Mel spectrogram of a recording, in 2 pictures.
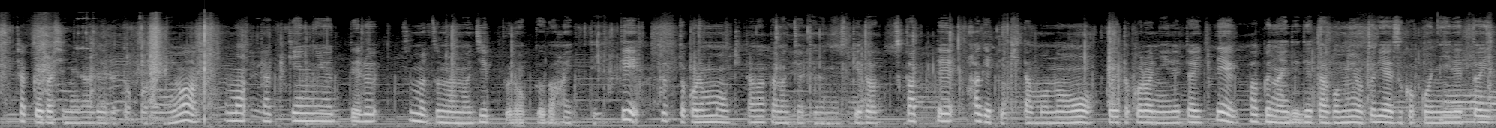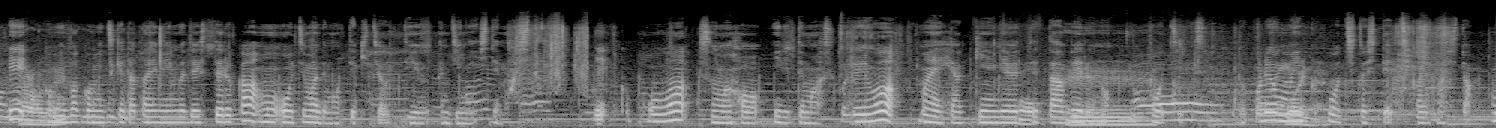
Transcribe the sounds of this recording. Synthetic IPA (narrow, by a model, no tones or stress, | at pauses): t͡ɕakːɯ̟ɡaɕime̞ɾaɾe̞ɾɯ̟t̪o̞ko̞ɾo̞ɲ̟iβasono̞kʲakʲːĩɲ̟ːijɯ̟t̪ːe̞ɾɯ̟ | sɨmɯ̟t͡sɨmɯno̞d͡ʑipːɯ̟ɾʔo̰kːɯ̟ɡa̰hait̪ːe̞it̪e̞t͡ɕo̞t̪ːo̞ko̞ɾe̞mo̞ːkʲi̥kanakɯ̟natt͡ɕ̚ːt͡ɕat̪ːeɾɯ̟̃nd̪e̞sɨ̥ke̞d̪o̞t͡sɨ̥kat̪ːe̞haɡe̞t̪e̞kʲi̥t̪amo̞no̞ːsojɯ̟t̪o̞ko̞ɾo̞ɲ̟iːɾe̞t̪oit̪e̞bakɯ̟naid̪e̞d̪e̞t̪aɡo̞mʲio̞t̪o̞ɾʲijazɨko̞ko̞ɲ̟iːɾe̞t̪o̞it̪e̞ɡ̥o̞mʲibako̞mʲit͡sɨ̥ke̞t̪at̪aimʲĩŋɡɯ̟d̪e̞sɨ̥t̪e̞ɾɯ̟kamo̞ːʔoɯt͡ɕimad̪e̞mo̞t̪ːe̞kʲi̥t͡ɕa̰ɯ̟̰t̪ːe̞jɯ̟ːkãɲ̟d͡ʑiɲ̟iɕi̥t̪e̞maɕi̥t̪ḁd̪̥e̞ko̞ko̞βasɨmaho̞iɾe̞t̪e̞masɨ̥ko̞ɾe̞βa | mae̞çakʲːĩnd̪e̞ɯt̪e̞t̪abe̞ɾɯ̟no̞̰ho̞ːt͡ɕid̪esɨ̥ked̪o̞̰ko̞ɾe̞o̞meikɯ̟ho̞ːt͡ɕi̥t̪o̞ɕi̥t̪e̞̰t͡sɨ̥kaimaɕi̥t̪a̰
